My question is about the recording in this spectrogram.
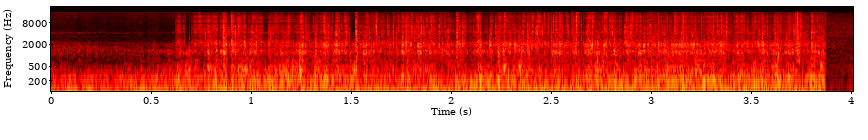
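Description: Road traffic noise from a car driving along a two-lane road: a loud, steady roar with a heavy low rumble that starts and stops abruptly.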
